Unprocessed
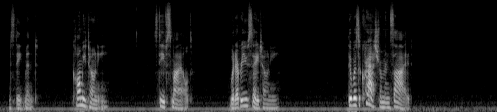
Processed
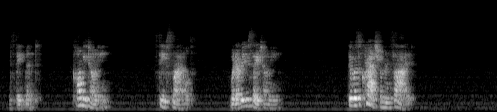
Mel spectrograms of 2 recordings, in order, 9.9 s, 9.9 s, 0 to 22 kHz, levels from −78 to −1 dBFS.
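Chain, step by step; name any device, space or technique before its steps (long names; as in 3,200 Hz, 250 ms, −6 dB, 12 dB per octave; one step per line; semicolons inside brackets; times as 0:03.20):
phone earpiece (loudspeaker in its box 430–3,100 Hz, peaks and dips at 690 Hz −5 dB, 1,000 Hz −3 dB, 2,100 Hz −7 dB)
reverb whose tail is shaped and stops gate 130 ms falling, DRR −4 dB
level +5 dB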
